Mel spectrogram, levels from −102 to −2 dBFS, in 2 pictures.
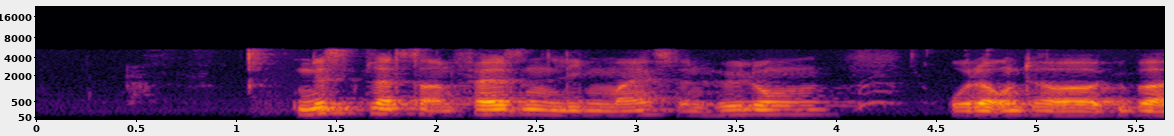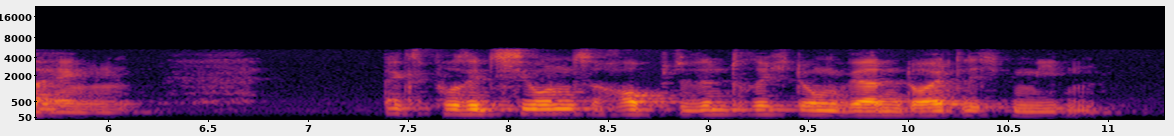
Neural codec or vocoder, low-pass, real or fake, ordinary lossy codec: none; 5.4 kHz; real; none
